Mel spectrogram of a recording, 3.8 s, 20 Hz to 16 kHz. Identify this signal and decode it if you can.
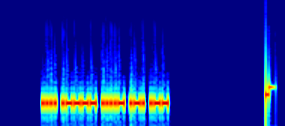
Morse code, heard as a keyed tone, about 44 wpm, 700 Hz. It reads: H14RW
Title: Code Groups - 5 Letter:Numbers - 45wpm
